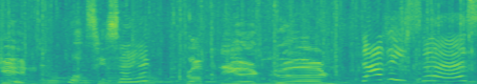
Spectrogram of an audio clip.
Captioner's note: splutters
